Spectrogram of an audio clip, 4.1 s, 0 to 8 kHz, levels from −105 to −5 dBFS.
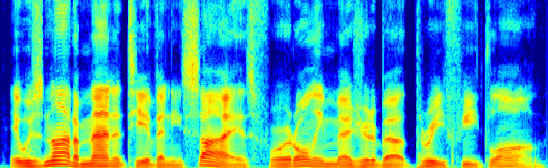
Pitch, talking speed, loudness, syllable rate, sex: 110 Hz, 235 wpm, -21 LUFS, 5.9 syllables/s, male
